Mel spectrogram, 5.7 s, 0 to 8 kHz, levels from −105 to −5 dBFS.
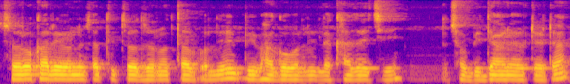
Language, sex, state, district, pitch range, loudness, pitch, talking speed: Odia, male, Odisha, Malkangiri, 110-120 Hz, -17 LUFS, 115 Hz, 135 wpm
